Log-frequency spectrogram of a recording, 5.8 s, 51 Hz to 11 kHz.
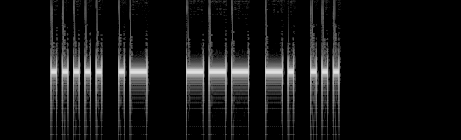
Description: Morse code, heard as a keyed tone, about 17 wpm, 700 Hz. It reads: 5A ONS
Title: Field Day Exchanges Encore - 17wpm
